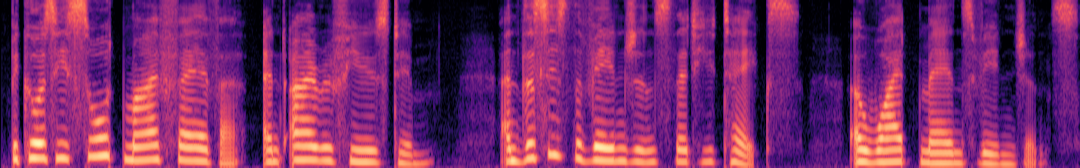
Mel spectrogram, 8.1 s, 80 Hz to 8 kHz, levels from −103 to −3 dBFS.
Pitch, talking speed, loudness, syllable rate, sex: 210 Hz, 150 wpm, -19 LUFS, 4.6 syllables/s, female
